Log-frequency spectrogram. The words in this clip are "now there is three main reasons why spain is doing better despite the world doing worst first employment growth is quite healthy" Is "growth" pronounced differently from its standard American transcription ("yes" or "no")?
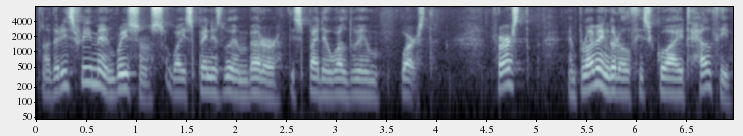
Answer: no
